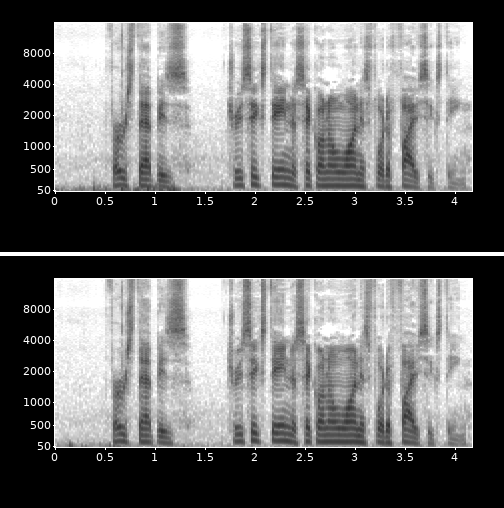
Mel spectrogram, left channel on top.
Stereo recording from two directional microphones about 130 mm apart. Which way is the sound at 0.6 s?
40° right (ahead or behind).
